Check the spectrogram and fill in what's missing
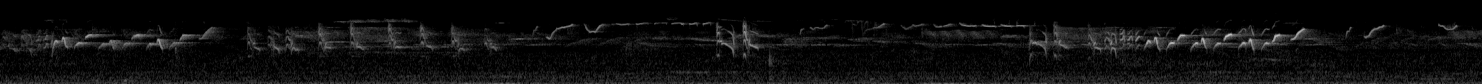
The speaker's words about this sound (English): Heading back toward the pond, I come across none other than a ruby-crowned kinglet. What a silly-sounding song.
